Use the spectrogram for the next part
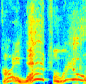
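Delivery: an incredulous, squeaky double take; disbelief. Retold or imitated. Incredulous reaction to TV drama.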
